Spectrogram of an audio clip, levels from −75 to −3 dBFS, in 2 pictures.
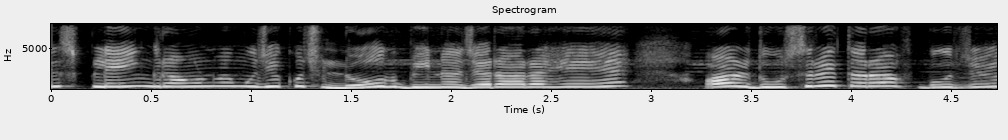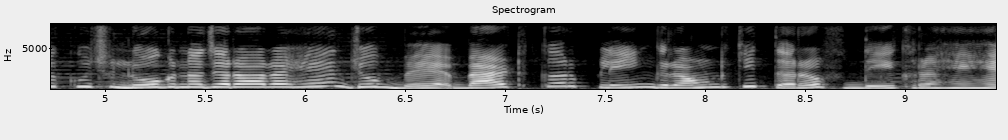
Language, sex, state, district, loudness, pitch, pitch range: Hindi, female, Maharashtra, Mumbai Suburban, -18 LUFS, 350 Hz, 305-405 Hz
